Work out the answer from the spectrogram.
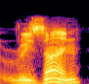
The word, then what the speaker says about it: re-sign: out the contract again, but then we pronounce it differently. We say re-sign.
